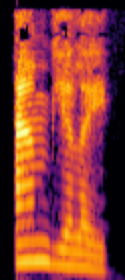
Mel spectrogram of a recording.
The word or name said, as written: ambulator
